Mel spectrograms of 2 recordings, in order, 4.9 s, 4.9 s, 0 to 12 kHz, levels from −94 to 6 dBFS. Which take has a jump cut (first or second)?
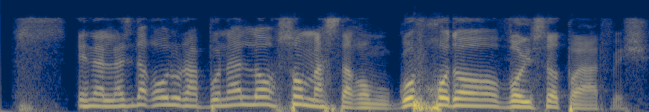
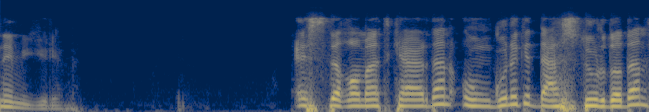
second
